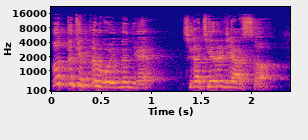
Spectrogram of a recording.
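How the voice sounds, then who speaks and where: A woman fortune teller with a Gyeongsang accent telling the story of a client in lively dialect, with many fillers. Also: a little high, fairly quick, distant mic. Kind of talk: storytelling case account. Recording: very echoey room.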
